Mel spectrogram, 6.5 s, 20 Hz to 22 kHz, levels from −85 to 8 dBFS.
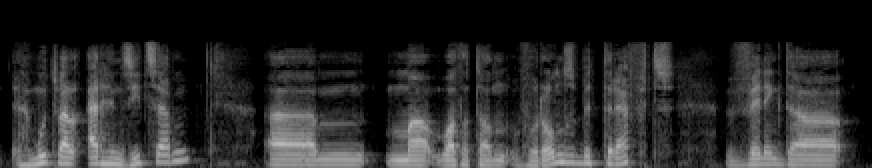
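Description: From start to finish the speech carries plainly audible low-delay AAC compression, likely AAC-ELD at a rate that fits about 32 kbps. Its short frames resolve pitch harmonics coarsely, so the voice sounds rough and grainy, with noise filling the gaps between harmonics.

From 2.27 to 2.31 s there is AAC frame loss with concealment. A gap of about 30 ms, consistent with a single lost frame, was filled by the decoder extrapolating from the preceding spectrum, producing a brief smeared, noisy patch rather than a dropout.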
